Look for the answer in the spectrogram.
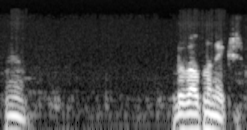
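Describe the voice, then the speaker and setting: A man's voice: fairly low pitch, level tone, takes it slowly. An actor playing a colloquial, reassuring village man in a 1960s radio play. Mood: concerned. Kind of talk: 1960s Dutch radio drama acting. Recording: narrowband vintage radio, faint noise.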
